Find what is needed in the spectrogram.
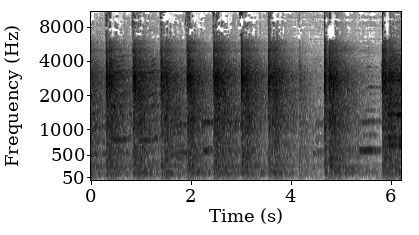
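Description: Large Alaska Native frame drums struck in a steady beat, about two strikes a second, with group singing over them.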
